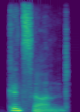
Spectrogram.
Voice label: "concerned", Indian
